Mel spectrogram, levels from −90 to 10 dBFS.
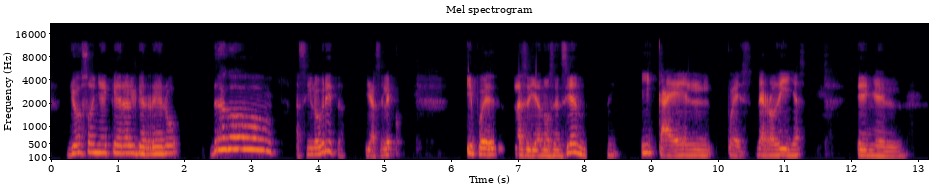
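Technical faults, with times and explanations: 8.03–8.36 s, playback stall: the speech halts in mid-flow and the output goes fully silent for about 310 ms before the sound resumes. A gap this abrupt, arriving mid-phrase rather than at a natural pause, most likely means the player ran short of incoming data or had its playback thread held up, so nothing reached the output until it recovered and carried on.
8.36–11.36 s, catch-up at higher speed: right after the gap the speech runs quicker and sits higher, roughly a semitone and a half above its normal pitch, for three seconds before settling back. The player is working through the backlog built up during the stall by resampling it at 1.1 times normal speed, and because resampling shifts rate and pitch together, the voice rises along with the tempo until the lost time is made up.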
